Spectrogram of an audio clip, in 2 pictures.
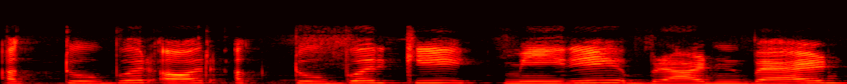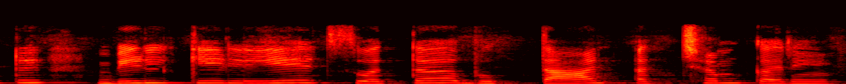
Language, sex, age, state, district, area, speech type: Hindi, female, 18-30, Uttar Pradesh, Prayagraj, urban, read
